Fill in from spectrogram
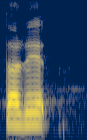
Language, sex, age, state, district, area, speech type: Manipuri, female, 30-45, Manipur, Thoubal, rural, read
